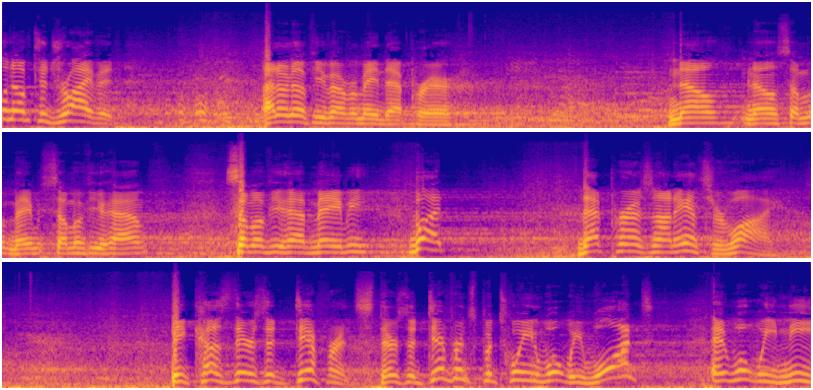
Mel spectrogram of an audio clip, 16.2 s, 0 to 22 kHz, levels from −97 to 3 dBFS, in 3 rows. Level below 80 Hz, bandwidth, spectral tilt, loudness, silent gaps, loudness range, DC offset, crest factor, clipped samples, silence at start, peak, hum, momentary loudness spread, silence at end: -30 dBFS; 11.5 kHz; -6.5 dB/octave; -17 LUFS; none; 2 LU; under 0.1%; 16 dB; under 0.1%; 0 s; 0 dBFS; none; 14 LU; 0 s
